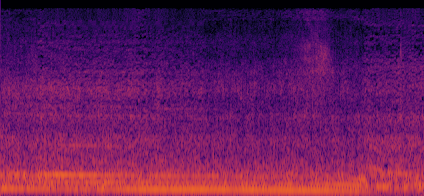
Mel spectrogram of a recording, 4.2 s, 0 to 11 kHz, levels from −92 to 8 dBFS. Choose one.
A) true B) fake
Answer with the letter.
A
